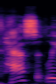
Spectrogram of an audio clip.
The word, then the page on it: tacitly: American English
